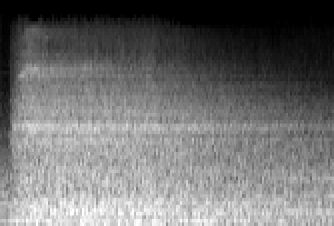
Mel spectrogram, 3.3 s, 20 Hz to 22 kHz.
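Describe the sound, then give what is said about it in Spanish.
A slow, deep breath drawn in through the nose: a quiet, steady airy hiss that starts abruptly and holds for about three seconds. “Para empezar, vamos a tomar tres respiraciones por la nariz, inflando la panza. 1, inhala.”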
